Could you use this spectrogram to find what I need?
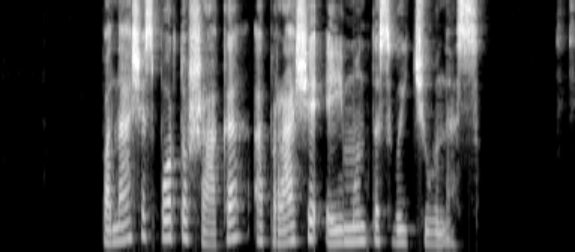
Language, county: Lithuanian, Vilnius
